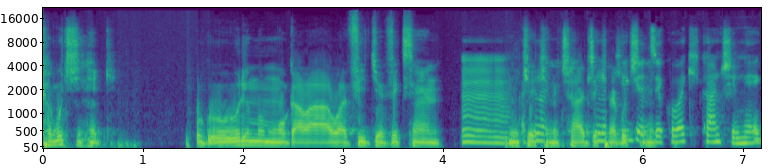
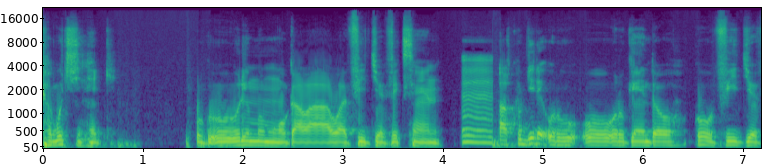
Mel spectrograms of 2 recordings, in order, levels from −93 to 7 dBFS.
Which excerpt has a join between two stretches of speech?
second; 1 cut; at 4.5 s

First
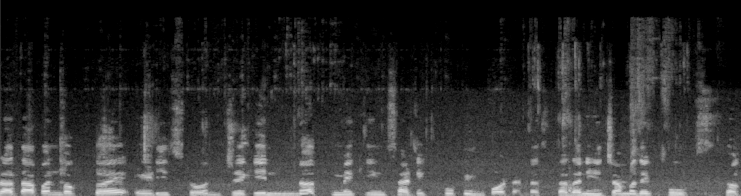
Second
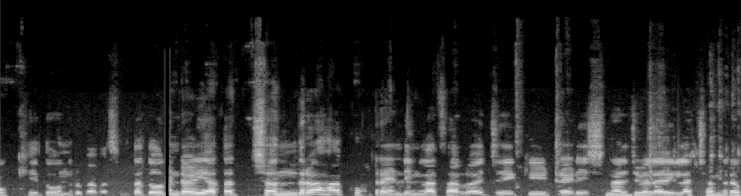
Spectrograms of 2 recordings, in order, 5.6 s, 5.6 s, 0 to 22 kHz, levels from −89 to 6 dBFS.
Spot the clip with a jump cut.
second; 1 cut; at 1.3 s

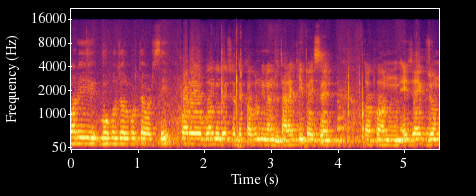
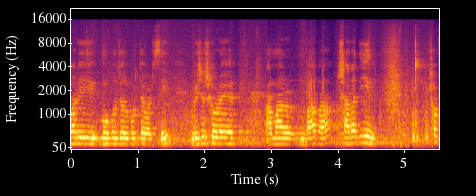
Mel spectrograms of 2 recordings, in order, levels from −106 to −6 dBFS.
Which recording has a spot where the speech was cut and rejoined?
first; 1 cut; at 1.6 s

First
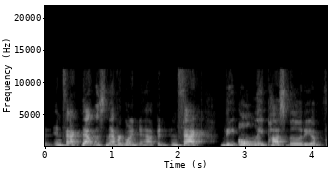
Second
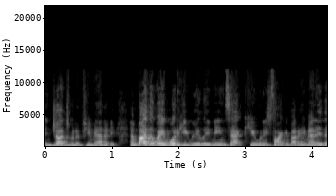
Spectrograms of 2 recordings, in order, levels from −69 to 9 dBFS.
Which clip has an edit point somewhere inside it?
first; 1 cut; at 2.5 s

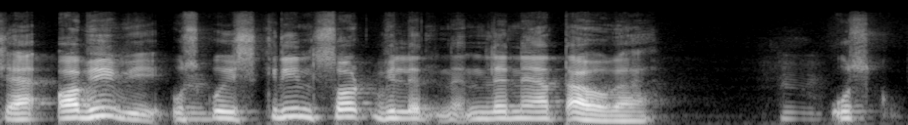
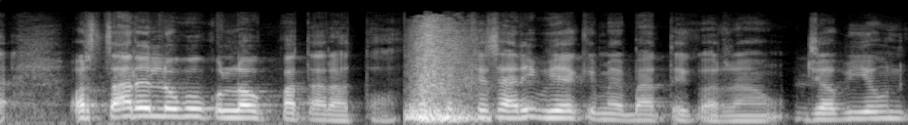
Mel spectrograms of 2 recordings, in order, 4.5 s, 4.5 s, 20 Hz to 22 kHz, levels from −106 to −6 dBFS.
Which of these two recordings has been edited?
second; 1 cut; at 1.9 s

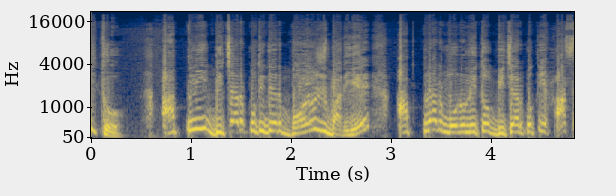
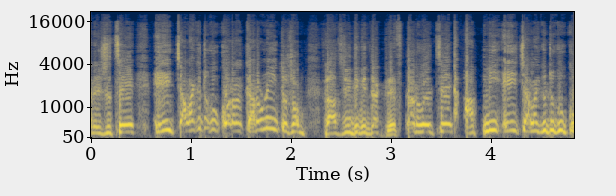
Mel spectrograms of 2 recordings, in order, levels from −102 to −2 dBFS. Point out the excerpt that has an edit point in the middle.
second; 1 cut; at 3.7 s

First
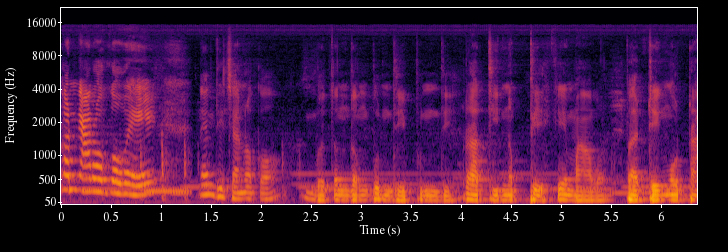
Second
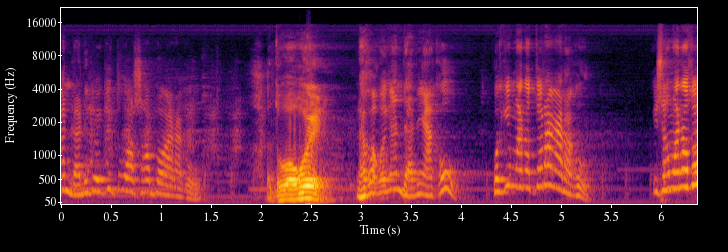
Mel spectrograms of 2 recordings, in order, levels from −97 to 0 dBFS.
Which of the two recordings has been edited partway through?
first; 4 cuts; at 1.2 s, 2.3 s, 3.9 s, 5.5 s

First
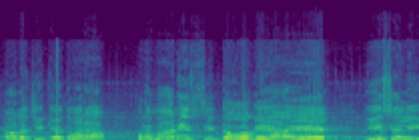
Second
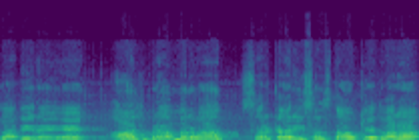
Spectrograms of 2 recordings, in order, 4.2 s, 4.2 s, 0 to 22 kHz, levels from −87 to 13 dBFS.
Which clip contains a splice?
second; 2 cuts; at 1.0 s, 2.4 s

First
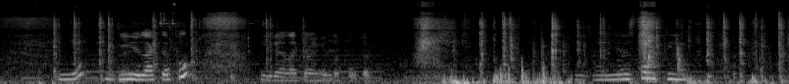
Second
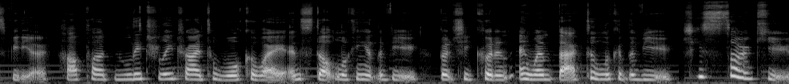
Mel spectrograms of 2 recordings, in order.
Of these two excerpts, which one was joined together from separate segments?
first; 1 cut; at 5.7 s

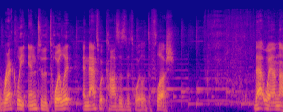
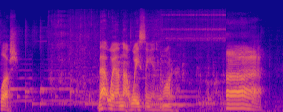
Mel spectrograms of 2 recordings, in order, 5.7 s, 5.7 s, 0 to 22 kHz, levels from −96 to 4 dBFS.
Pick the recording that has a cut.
second; 1 cut; at 4.5 s

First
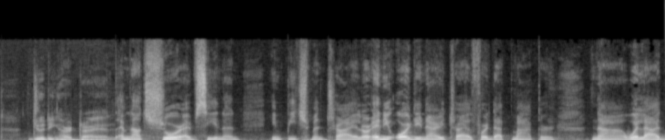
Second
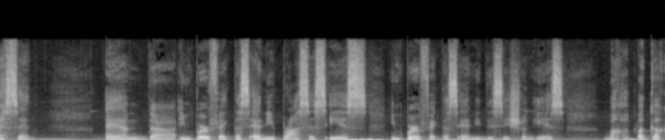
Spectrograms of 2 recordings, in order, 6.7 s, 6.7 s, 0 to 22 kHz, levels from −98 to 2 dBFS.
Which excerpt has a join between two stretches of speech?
first; 1 cut; at 1.1 s

